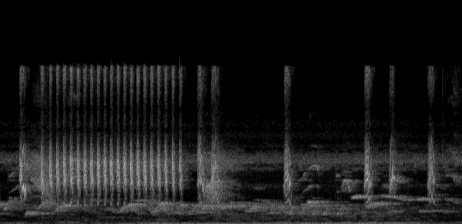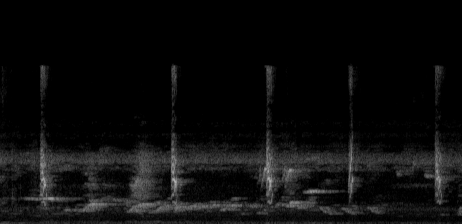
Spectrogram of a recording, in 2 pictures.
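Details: Crested jay (sogon) performing 'gereja tarung' material. It opens with a fast, even rattling trill lasting about a second and a half, then gives scattered sharp, high chirps and short twittering phrases spaced a few per second.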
